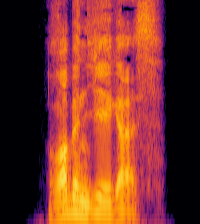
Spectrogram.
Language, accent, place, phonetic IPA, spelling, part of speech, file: German, Germany, Berlin, [ˈʁɔbn̩ˌjɛːɡɐs], Robbenjägers, noun, De-Robbenjägers.ogg
- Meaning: genitive singular of Robbenjäger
